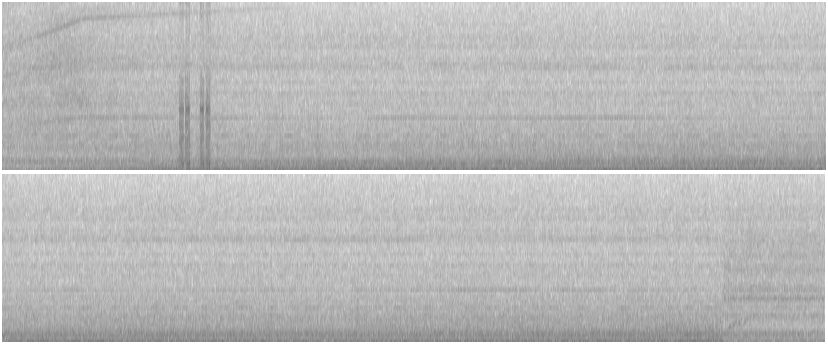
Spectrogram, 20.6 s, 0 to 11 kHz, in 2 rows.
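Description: Fighter jet taking off in Ace Combat 7, a loud sustained engine roar and rumble that holds steady for a long stretch before cutting off near the end.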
